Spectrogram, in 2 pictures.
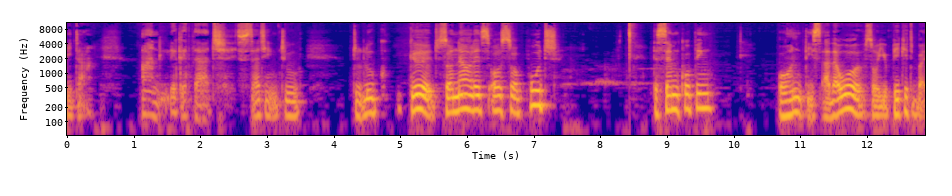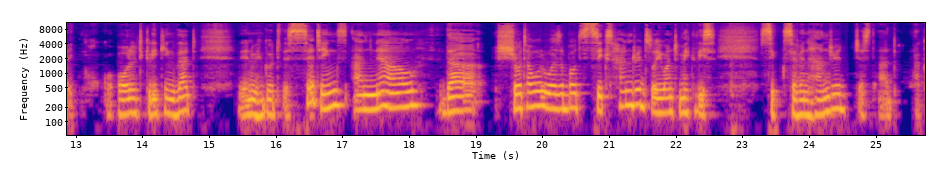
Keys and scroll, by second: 0.6 Escape, 7.1 typing, 7.3 Escape, 12.5 ctrl+t, 22.4-23.3 typing.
